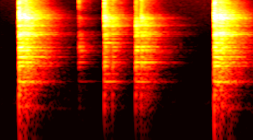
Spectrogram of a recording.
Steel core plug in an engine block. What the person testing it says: You can hear the firm sound. Then it's sealed in.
